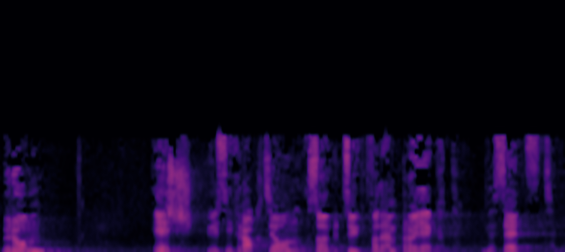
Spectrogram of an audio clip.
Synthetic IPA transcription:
ʋəɾʊm | ɪʃysifɾɑkt͡sjoːnsoːybəɾt͡syːk̚tfɔdɛmpɾɔjɛkt̪ | sɛt͡st

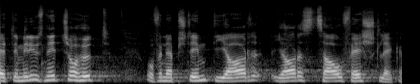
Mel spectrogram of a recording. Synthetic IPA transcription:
ɛt̪ːəmɪːɾjyːsnɪtʃoɦʏtː | ʊfənəpʃtɪmtijɑːɾəst͡sɑːwfɛʃtlɛɡ̥ə

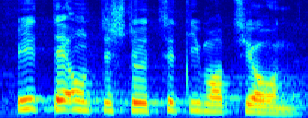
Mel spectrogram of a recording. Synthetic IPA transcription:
b̥ɪtəʊntɐʃtʏt͡səd̥imot͡sjoːn

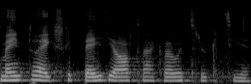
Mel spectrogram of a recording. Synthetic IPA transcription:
mɛɪnt̚d̥uːhɛɪʃɡ̥ɪt̚b̥ɛɪdiɑːt̪ʁæːɡʋœwət͡sɾʏkt͡siːə

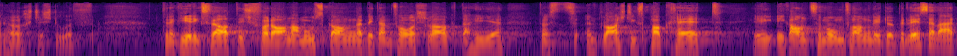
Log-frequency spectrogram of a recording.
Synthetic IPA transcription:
əɾɦœːχʃtəʃtṵəfə̥ | d̥ɾɾɛɡiːəɾiksrɑːt̪ɪʃfɔɾɑnɑmuskɑŋːəbɪd̪æmfɔːɾʃlɑːɡd̥ɑɦiəd̥ɑssɛnt̪lɑʃtikspʰɑkʰχɛːt | ɪɡɑnt͡səmʊmfɑŋʋɪtɵbəɾʋɪzəʋæːɾdə

